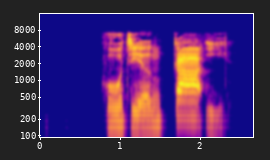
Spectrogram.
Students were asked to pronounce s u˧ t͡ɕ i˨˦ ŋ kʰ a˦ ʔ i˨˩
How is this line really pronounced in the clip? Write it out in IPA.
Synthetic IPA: h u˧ t͡ɕ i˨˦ ŋ k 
